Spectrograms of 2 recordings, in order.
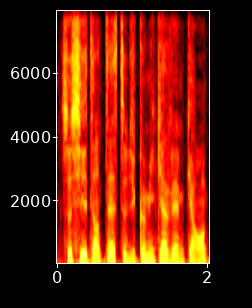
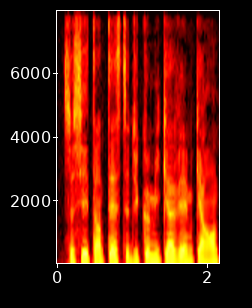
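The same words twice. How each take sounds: First: The high frequencies are boosted. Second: Light noise reduction is applied. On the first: "en mode High Frequency Boost" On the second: "en mode Denoise Low"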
